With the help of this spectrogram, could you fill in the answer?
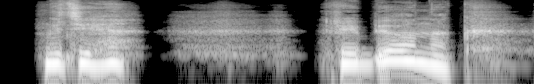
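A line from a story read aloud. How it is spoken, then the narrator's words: Hoarse question. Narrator (Russian): хрипло спросила Фрэн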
